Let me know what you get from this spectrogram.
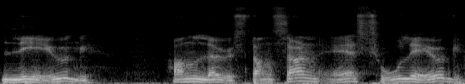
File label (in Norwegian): "leug", Numedalsmål; Motsette av stiv.; mjuk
